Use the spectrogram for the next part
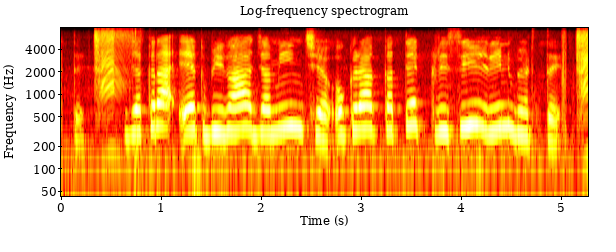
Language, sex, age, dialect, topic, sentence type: Maithili, female, 18-24, Eastern / Thethi, banking, question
